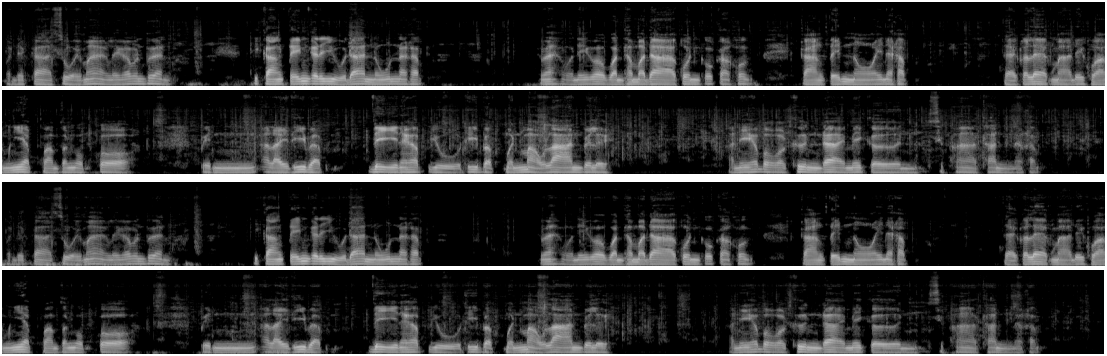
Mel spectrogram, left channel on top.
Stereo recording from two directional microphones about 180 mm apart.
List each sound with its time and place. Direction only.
0.0 s speech: centre (ahead or behind)
5.4 s speech: 5° left (ahead or behind)
12.7 s a sound: 5° right (ahead or behind)
13.4 s speech: 5° left (ahead or behind)
18.3 s speech: 5° left (ahead or behind)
